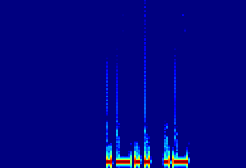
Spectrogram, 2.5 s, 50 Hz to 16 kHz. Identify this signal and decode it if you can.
Morse code, heard as a keyed tone, about 25 wpm, 700 Hz. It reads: LA
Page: morse-code-ninja-practice-25wpm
